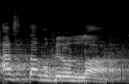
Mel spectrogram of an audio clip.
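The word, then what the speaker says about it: أستغفر الله: জবান থেকে আমরা সঠিক উচ্চারণ করতে হবে। আমার কণ্ঠটা সুন্দর করে শোনেন, আস্তাগফিরুল্লাহ। জবান খুলে জোরে বলেন, আস্তাগফিরুল্লাহ, আস্তাগফিরুল্লাহ।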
